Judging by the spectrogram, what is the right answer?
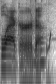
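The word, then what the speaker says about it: blackguard: in like Medieval Times is spelled like Black Guard but they pronounce it like it's got a bunch of G's in it right but the subtitles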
